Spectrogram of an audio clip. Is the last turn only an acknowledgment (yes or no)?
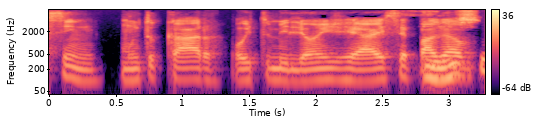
yes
